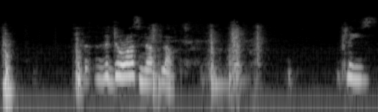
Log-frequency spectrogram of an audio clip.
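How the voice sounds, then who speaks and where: An actress playing a frightened, pleading young woman in an old-time radio mystery, breathy and husky, speaking haltingly. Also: fairly high pitch, lo-fi sound, music in the background. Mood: tense, hesitant.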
